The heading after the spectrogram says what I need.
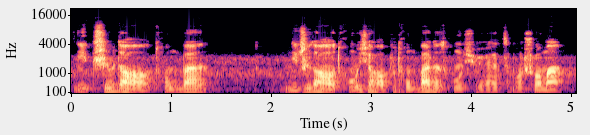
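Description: A man's voice: mid-range voice, animated, normal speed, a bit bright, lo-fi sound, a little hiss or hum, close to an everyday voice. A young man voicing a chatty middle-aged man who lectures strangers on English, pleased with himself. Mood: lecturing.

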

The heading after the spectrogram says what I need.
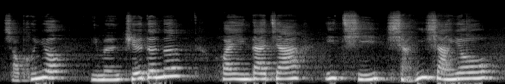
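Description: A woman's voice: high voice, a little slow. Playful woman teacher in a roomy space. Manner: bright, playful, curious tone for kids. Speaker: reading teacher. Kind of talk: children's reading lesson.

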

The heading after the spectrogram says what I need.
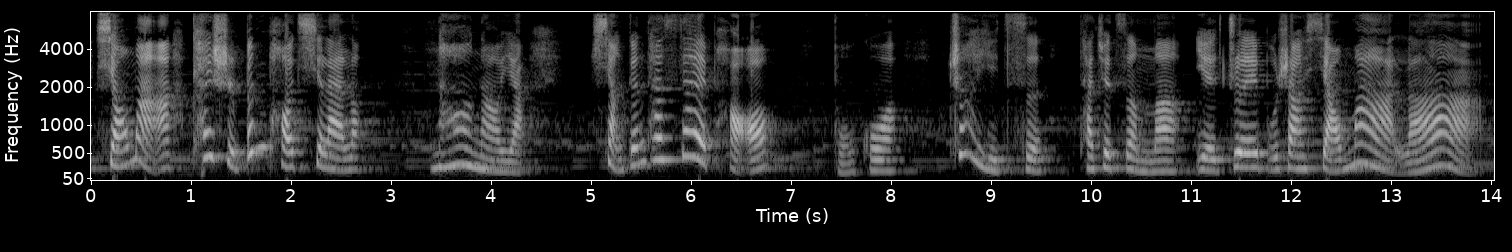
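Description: A woman reads a children's picture book aloud in a playful, animated way. Her voice is high and moves all over the place, and she takes her time with each line. Soft music plays faintly behind her. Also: takes it slowly. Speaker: storyteller. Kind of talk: children's storybook reading.

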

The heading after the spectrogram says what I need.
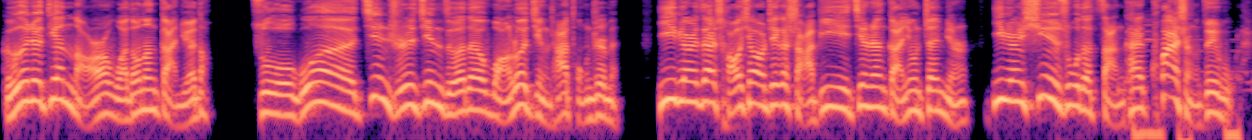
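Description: A woman reading a comic story aloud in an animated, exclamatory storyteller's manner. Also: lowish voice, moderate pace. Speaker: audiobook reader.

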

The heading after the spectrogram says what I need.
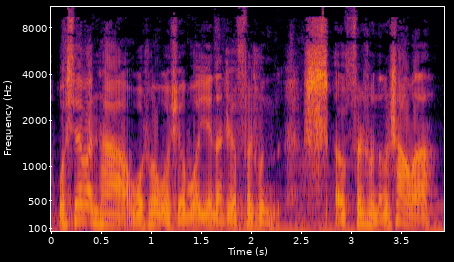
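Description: A young man from Xi'an who studies broadcasting talks fast with lively intonation, his mid-range voice fairly bright. In this casual monologue he tells humorous stories, chatting away, poking fun at himself and laughing at his own jokes.

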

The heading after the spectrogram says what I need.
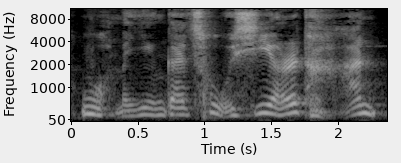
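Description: A woman voicing a scheming, hungry male wolf who begs in a low, pitiful, fawning voice. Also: expressive, unhurried, fairly bright tone, husky, exaggerated voice. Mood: wheedling. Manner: wheedling, pitiful.

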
